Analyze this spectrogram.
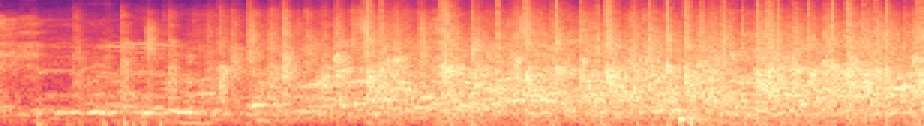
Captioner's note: applause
